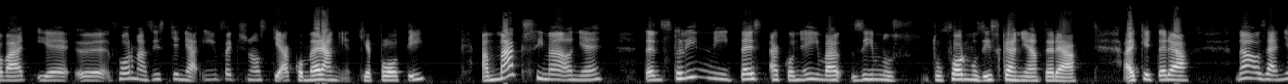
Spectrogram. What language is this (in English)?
Slovak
